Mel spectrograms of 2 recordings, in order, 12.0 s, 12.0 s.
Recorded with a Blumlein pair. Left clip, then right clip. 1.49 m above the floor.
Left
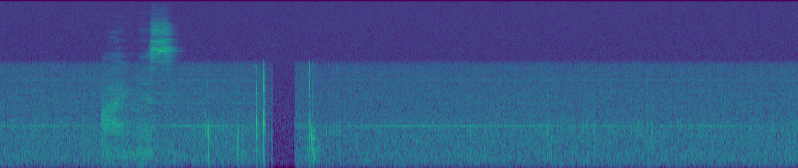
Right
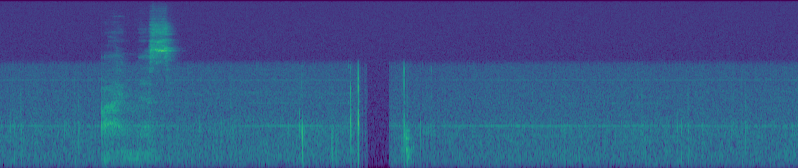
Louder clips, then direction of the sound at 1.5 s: Right 3 dB; 60° right.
